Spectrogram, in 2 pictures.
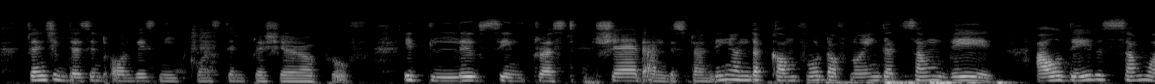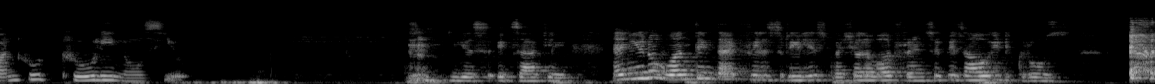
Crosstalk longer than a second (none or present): none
